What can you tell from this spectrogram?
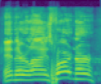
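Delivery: high, hyped-up arena announcer. Acted. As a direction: pump up the crowd announcing teams. Hypes the match line-up.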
